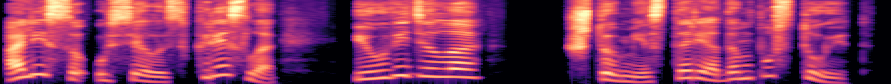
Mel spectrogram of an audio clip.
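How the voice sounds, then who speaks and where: Brief: woman storyteller, animated delivery, dry close sound. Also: fairly high pitch, normal speed, no echo. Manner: expressive, animated. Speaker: narrator. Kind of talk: storybook reading aloud.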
